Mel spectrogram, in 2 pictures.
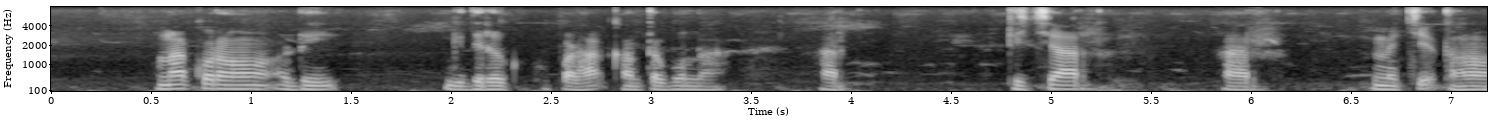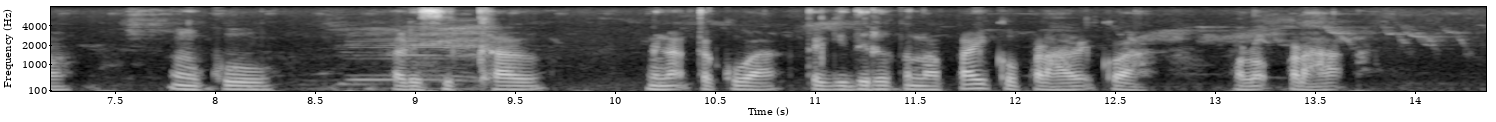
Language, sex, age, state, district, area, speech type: Santali, male, 30-45, West Bengal, Uttar Dinajpur, rural, spontaneous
